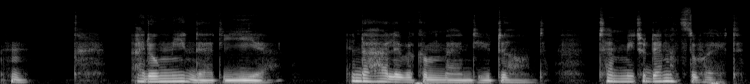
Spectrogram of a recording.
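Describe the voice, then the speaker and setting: A man voicing a possessive yet tender centuries-old vampire royal in an intimate ASMR roleplay, speaking softly and haltingly in a coaxing murmur. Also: fairly low pitch, no echo, studio quality. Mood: possessive, teasing menace. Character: possessive, tender two-hundred-year-old male vampire royal, devoted master. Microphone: close microphone, dry.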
